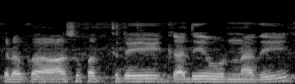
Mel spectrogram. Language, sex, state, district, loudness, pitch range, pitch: Telugu, male, Andhra Pradesh, Guntur, -21 LUFS, 120-140 Hz, 125 Hz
